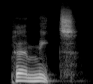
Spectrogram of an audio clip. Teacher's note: We have two syllables and the second one is stressed.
